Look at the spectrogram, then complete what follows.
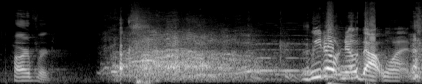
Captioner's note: attendees laughing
